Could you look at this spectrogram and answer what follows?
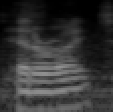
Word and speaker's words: Hutterites: The Hutterites, is that how you pronounce it?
